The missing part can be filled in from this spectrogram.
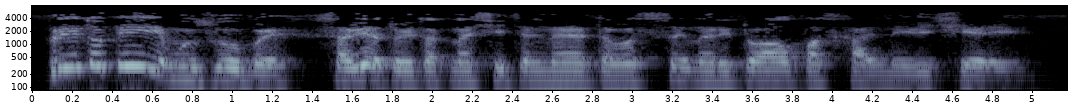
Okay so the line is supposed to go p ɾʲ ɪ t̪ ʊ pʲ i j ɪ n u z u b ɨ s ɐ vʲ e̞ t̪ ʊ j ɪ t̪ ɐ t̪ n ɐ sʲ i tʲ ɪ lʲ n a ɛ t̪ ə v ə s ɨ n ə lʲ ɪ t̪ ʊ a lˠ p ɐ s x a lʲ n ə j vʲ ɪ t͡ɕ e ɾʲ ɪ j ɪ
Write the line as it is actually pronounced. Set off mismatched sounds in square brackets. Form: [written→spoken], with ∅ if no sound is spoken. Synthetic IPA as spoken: p ɾʲ ɪ t̪ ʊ pʲ i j ɪ [n→m] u z u b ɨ s ɐ vʲ e̞ t̪ ʊ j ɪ t̪ ɐ t̪ n ɐ sʲ i tʲ ɪ lʲ n [a→ə] ɛ t̪ ə v ə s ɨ n ə [lʲ→ɾʲ] ɪ t̪ ʊ a lˠ p ɐ s x a lʲ n ə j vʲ ɪ t͡ɕ e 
